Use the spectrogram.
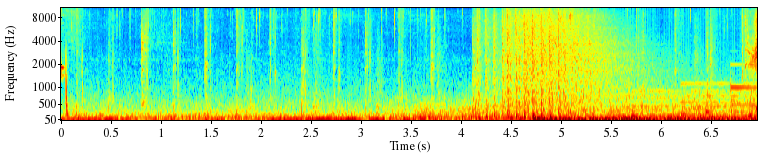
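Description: Rapid bursts of automatic gunfire crackle in Marvel's Spider-Man: Miles Morales, sharp repeated shots at a steady rhythm that thicken into a dense, louder fusillade toward the end, with no talk over them.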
